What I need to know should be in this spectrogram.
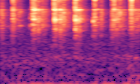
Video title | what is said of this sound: Gelnägel - Semilac Produkte - Thermogel - UV Lack - Cat Eye | Da ist auch eine kleine Kugel drin. Hört man.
